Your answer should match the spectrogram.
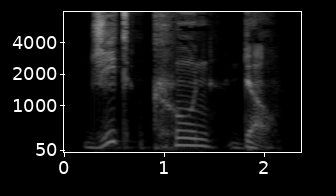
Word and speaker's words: Jeet Kune Do: Jeet Kune Do.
